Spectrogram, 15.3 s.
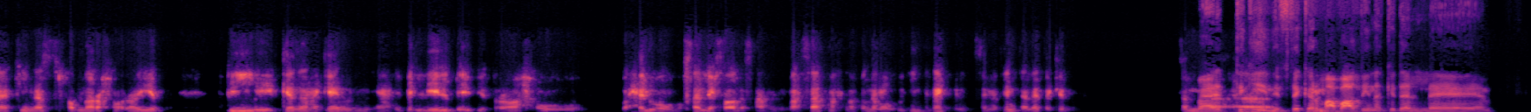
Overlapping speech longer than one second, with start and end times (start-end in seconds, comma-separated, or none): none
